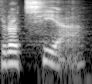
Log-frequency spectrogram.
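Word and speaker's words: Roccia: It's Rochia.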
